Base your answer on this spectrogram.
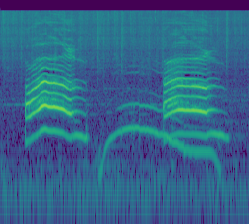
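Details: Two stray tabby cats, old rivals, meeting at midnight: long drawn, wavering yowls overlapping, one higher and harmonic-rich, the other lower and sliding up then down, about a second and a half each.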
